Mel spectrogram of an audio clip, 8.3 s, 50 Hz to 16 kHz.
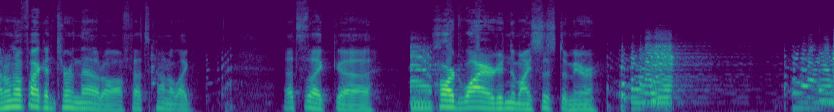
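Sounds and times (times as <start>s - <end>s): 
speech: 0.0s - 2.0s, 2.8s - 6.6s
electric guitar through chorus pedal, stereo delay and reverb strumming chords: 4.1s - 5.0s, 6.0s - 8.3s.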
